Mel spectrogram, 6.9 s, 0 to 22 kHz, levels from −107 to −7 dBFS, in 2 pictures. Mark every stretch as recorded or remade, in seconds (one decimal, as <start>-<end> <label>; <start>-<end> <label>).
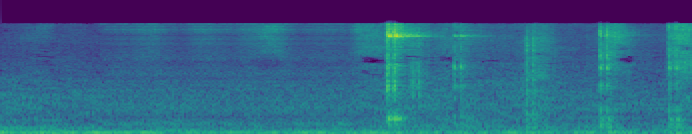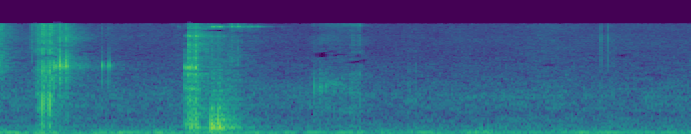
0.0-0.5 recorded; 0.5-1.8 remade; 1.8-6.9 recorded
